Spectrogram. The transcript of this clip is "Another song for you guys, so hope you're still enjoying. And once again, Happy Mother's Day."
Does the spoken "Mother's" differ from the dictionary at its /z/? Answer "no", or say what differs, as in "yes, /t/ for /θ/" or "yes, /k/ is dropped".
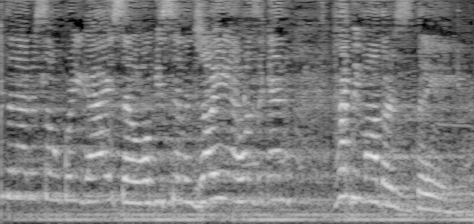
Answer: no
